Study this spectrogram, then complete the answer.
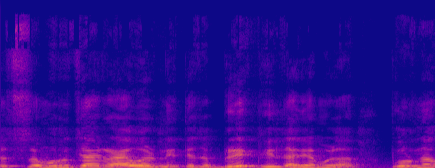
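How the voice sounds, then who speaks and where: Through noticeable background noise, a man's high-pitched voice carries lively intonation. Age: 70s. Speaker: retired bus driver. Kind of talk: interview answer.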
